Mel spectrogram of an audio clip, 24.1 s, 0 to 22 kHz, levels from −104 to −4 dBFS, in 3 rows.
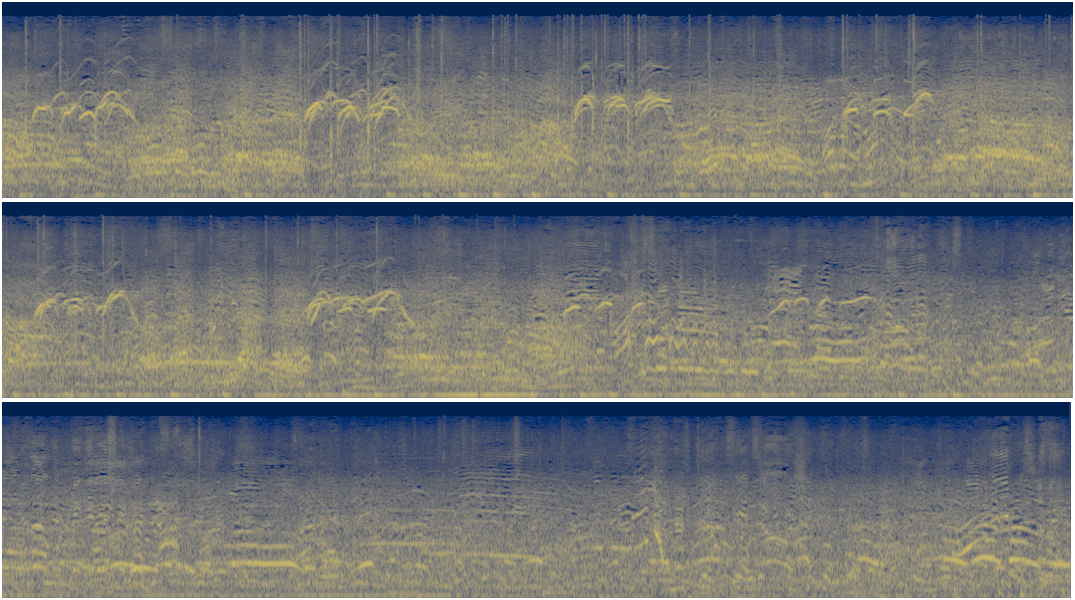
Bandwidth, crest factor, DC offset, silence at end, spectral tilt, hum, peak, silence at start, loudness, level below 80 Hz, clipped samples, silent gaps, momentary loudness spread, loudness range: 16.5 kHz; 18 dB; under 0.1%; 0 s; -3.5 dB/octave; none; -10 dBFS; 0 s; -27 LUFS; -44 dBFS; under 0.1%; none; 8 LU; 6 LU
